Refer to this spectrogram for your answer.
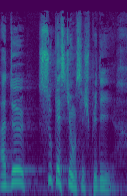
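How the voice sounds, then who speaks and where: A man with a high-pitched voice. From France. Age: 70s. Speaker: visiting preacher. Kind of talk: sermon.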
